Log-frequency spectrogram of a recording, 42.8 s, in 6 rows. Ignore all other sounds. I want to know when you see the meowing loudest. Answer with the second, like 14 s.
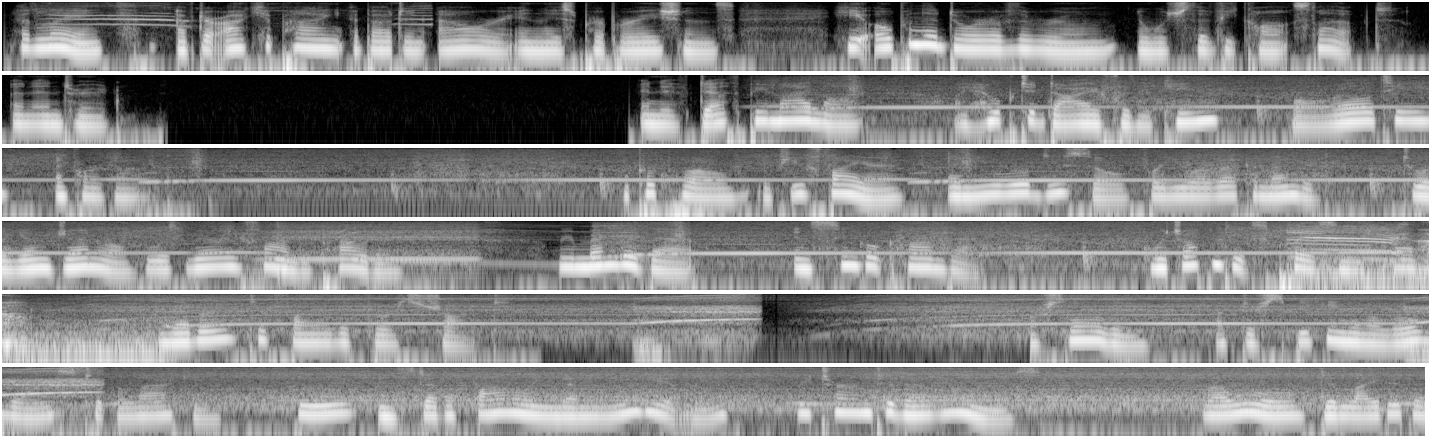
28 s.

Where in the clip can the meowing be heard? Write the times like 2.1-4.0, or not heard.
0.1-2.1, 27.8-29.4.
